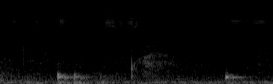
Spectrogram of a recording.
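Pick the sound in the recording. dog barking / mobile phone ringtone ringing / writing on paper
writing on paper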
